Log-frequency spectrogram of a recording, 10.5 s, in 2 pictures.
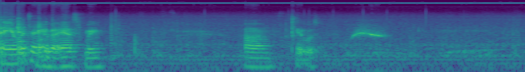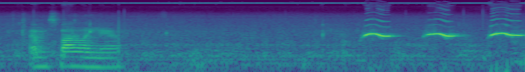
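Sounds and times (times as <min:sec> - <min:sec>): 
speech: 0:00.0 - 0:01.2, 0:02.4 - 0:03.3, 0:05.6 - 0:06.6
person whistling to call a horse: 0:08.9 - 0:10.4.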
